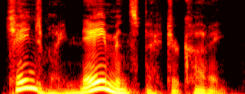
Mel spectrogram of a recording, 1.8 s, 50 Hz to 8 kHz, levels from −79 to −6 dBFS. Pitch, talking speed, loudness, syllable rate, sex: 120 Hz, 165 wpm, -18 LUFS, 5.6 syllables/s, female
